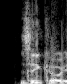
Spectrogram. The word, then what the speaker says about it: Zinco: And yeah, we've got Zinco Green Roofs, and it's pronounced Zinco. Is that correct? – Zinco, yep.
